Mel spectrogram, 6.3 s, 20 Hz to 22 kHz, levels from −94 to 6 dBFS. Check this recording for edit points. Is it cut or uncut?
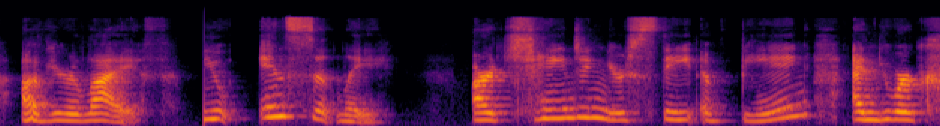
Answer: cut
